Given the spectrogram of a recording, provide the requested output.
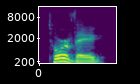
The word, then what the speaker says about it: Torabhaig: So it comes in at number 6, Torabhaig, correct pronunciation.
